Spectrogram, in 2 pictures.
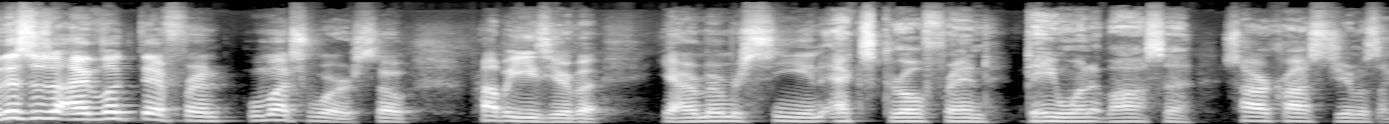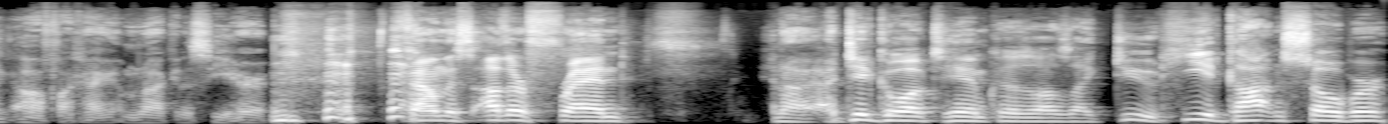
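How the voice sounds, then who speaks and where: Very fast speech in an American accent, with lively intonation and big swings in loudness. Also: man, medium pitch for a man. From Utah, US. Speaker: podcast guest in addiction recovery. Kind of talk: casual interview chat. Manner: animated.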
